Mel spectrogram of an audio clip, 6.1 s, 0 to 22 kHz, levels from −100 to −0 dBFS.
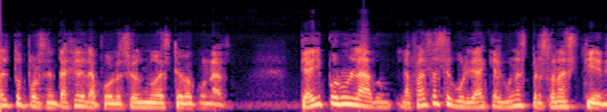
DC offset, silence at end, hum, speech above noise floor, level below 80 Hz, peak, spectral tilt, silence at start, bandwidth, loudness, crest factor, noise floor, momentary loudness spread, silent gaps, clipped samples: under 0.1%; 0 s; none; 34 dB; -54 dBFS; 0 dBFS; -7 dB/octave; 0 s; 7.8 kHz; -15 LUFS; 14 dB; -48 dBFS; 7 LU; none; under 0.1%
